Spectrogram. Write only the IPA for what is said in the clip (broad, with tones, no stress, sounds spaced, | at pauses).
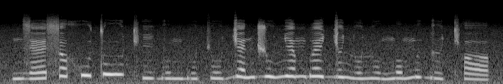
n z ɛ˩˧ s ʌ˥ x u˥ t w u˥ cʰ i˧ ɡ u˧ m b u˧ c u˧ ɟ ɛ˥˧ n d͡ʒ u˥˧ ʎ ɛ˥ m b ɛ˥ ɟ ʌ˥ ʎ o˧ ʎ u˧˩ ŋ o˧ m ɨ˥ ɡ ɨ˧˩ cʰ ʌ˧˩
